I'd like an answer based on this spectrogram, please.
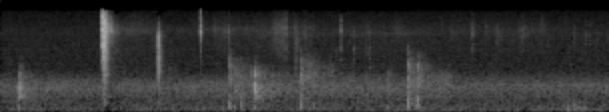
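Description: Compound bow shot, a Hoyt: one sharp, loud crack of the string and limbs as the arrow is released about a second in, followed by a few lighter clicks and knocks.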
